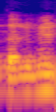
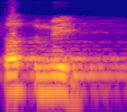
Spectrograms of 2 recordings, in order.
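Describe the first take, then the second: First: The sounds are merged into one joined word. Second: The sounds are kept apart as two parts. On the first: The speaker calls it wrong. "तन्मे नहीं" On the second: The speaker calls it right.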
